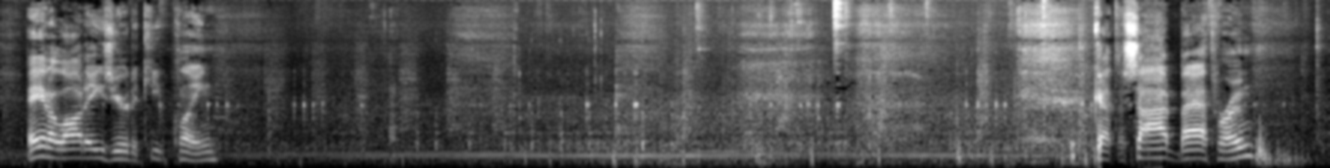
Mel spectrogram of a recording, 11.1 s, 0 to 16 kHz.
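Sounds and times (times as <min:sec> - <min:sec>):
steady low hum: 0:00.0 - 0:11.0
light footsteps: 0:01.1 - 0:09.2.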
